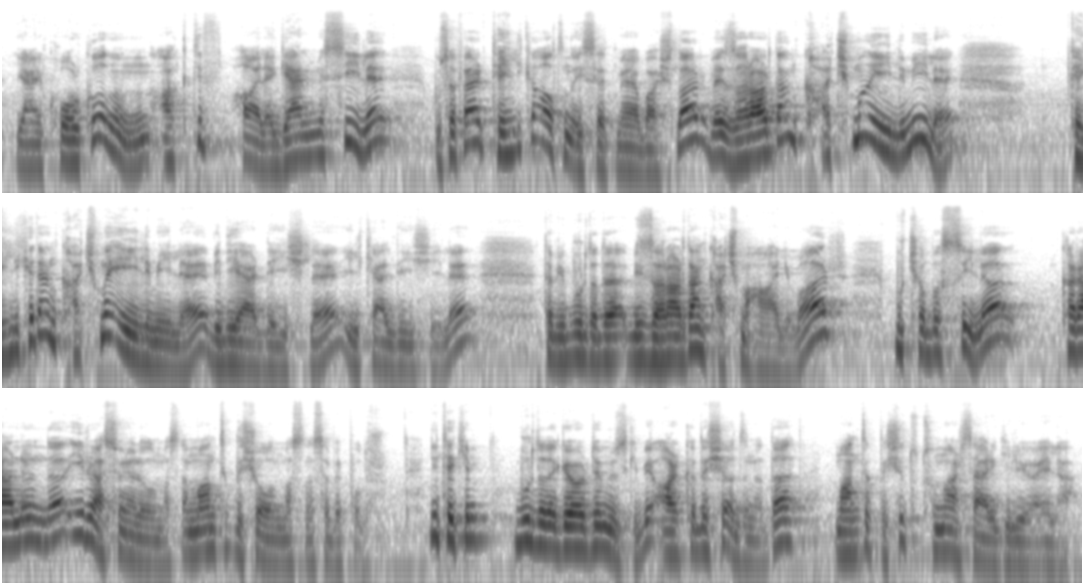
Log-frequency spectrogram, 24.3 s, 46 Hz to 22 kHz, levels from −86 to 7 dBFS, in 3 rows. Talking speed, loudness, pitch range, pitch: 140 wpm, -26 LUFS, 110-180 Hz, 135 Hz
